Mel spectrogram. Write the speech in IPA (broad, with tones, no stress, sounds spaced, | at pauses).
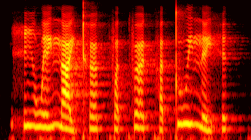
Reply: h iː˧ w e˨˥ j n̪ aː˨˩ j kʰ œː˨˥ k̚ f ɐ˨˥ t̚ f œː˧ t̚ h ɐ˨ t̚ t̪ uː˥ j n̪ e˨˩ j h ɪ˧ k̚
